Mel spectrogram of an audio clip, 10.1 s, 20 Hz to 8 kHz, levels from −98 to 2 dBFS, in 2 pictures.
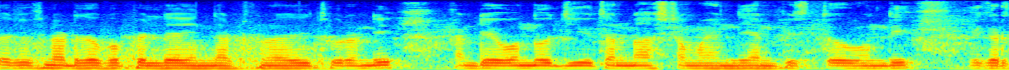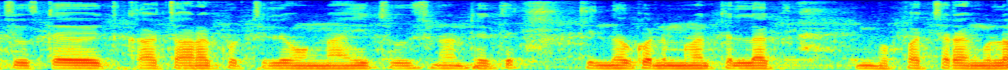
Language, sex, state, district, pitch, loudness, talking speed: Telugu, male, Telangana, Karimnagar, 115 Hz, -19 LUFS, 165 wpm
